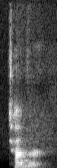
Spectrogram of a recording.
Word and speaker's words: t'other: combining the words the other, and they say t'other. T''O''T''H''E''R, and still in Twitter. Somewhere in my profile, it's spelled that way, T''O''T''H''E''R.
